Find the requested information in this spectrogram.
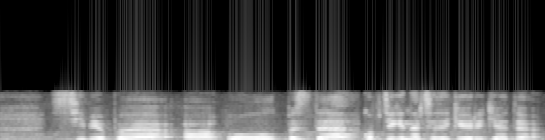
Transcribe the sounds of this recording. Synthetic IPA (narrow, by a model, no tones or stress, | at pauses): se̞be̞bɪwolˠbɪzd̪ɪkʲʰɵp̚t̪eɡʲenːæɾse̞leɡʲe̞jʏɾet̪e̞d̪ɪ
